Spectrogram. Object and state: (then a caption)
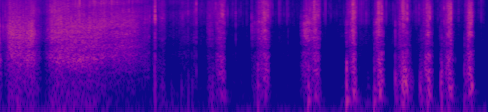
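Foam sponge rubbed on a silicone ear microphone. A white rectangular foam sponge block, held in the fingertips, is rubbed and scratched against a silicone ear microphone. A dense, loud, broadband rustle fills the first two seconds and ends with a sharp click. It gives way to a series of short, uneven scratchy crunches with bright, airy tops and quiet gaps between them.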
